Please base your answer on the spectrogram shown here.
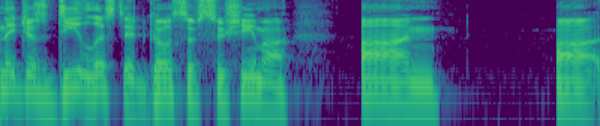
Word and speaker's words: Tsushima: at me um but how do you say it Russ you know how to speak languages I think it's tsushima sushima okay I'll I'll get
